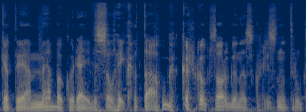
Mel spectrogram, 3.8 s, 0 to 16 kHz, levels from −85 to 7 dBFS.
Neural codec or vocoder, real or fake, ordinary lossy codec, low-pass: vocoder, 44.1 kHz, 128 mel bands every 512 samples, BigVGAN v2; fake; AAC, 48 kbps; 14.4 kHz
